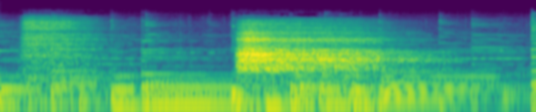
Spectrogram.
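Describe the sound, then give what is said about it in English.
A deep breath in, then a fuller, louder breath out, taken slowly during a calming guided meditation for children, with soft tones sustained beneath the breathing. “Feel the warmth and take another deep dragon breath in and out.”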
